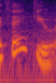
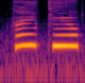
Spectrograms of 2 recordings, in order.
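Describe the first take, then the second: First: Higher, softer polite quote; small, high, soft thanks; quoted customer thanks. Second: Very high, loud little imitation; imitating a cute, muffled customer. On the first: Retold or imitated. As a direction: lightly imitate a mannerly customer. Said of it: "It's like they say". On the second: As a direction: squeak out a cute muffled thanks. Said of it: "in the muffled voice they give".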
